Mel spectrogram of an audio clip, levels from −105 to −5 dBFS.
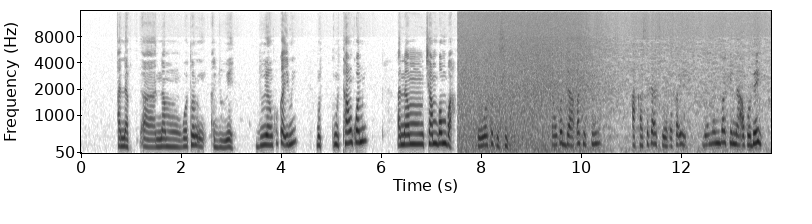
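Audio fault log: Throughout, noise suppressor artifacts: the suppressor pulls steady noise down by about 13 dB frame by frame, so the background dips in the gaps and swells back under the speech.
7.52–10.41 s, noise suppressor catching up: the room noise jumps by about 23 dB at around seven and a half seconds, and the suppressor's noise estimate trails it. For about 2.9 s only about 9 dB comes off, so the louder noise pushes through before it settles and sinks again; after the jump the room noise sits about 14 dB below the speech.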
